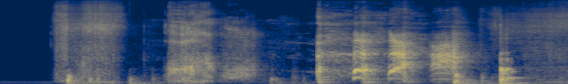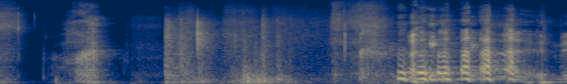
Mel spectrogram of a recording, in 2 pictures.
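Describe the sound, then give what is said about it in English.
Someone coughs harshly and clears phlegm from their throat in a long series of rough, rasping bursts. The bursts come in uneven clusters separated by short silences and grow thicker and more prolonged toward the end. “I need a phlegm break.”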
